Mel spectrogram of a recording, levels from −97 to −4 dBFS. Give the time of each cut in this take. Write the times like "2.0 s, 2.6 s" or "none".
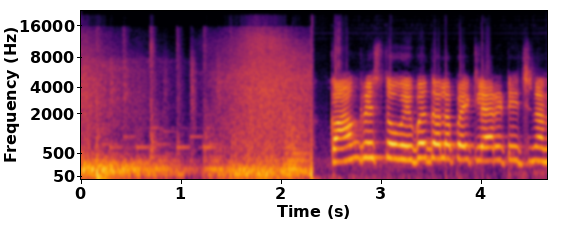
none

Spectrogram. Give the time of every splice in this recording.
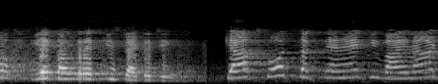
none

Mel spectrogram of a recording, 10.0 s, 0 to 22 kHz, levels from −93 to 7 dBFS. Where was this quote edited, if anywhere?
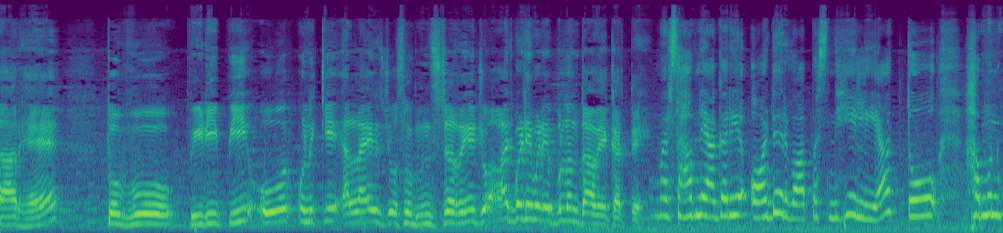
6.6 s

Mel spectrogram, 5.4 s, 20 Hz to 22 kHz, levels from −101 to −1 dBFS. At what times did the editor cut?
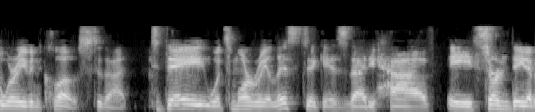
1.6 s, 4.4 s

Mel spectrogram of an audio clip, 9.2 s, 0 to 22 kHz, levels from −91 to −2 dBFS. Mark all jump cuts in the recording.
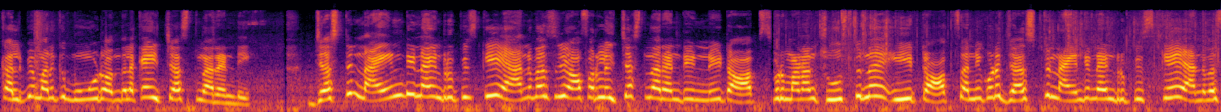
2.2 s, 5.7 s

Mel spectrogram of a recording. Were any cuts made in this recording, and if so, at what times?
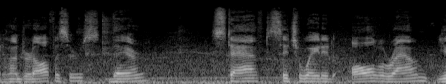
none

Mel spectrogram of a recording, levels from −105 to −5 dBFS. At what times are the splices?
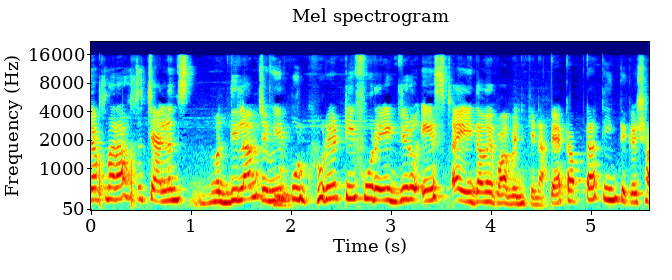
4.6 s

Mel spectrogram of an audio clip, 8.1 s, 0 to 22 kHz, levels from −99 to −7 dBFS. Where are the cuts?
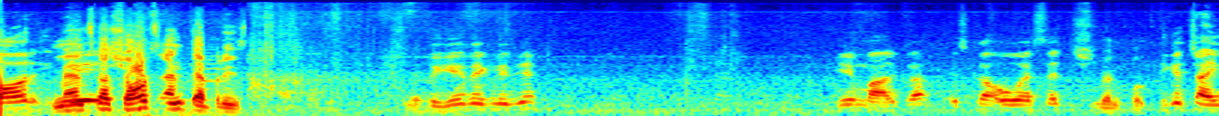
1.7 s

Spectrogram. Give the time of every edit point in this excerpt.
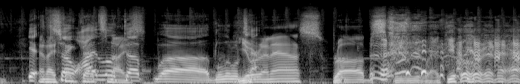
none

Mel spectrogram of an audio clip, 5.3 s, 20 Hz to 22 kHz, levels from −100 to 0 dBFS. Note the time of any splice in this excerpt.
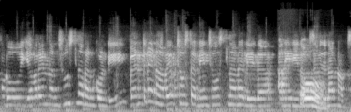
1.8 s

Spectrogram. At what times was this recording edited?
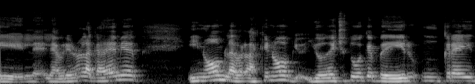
none

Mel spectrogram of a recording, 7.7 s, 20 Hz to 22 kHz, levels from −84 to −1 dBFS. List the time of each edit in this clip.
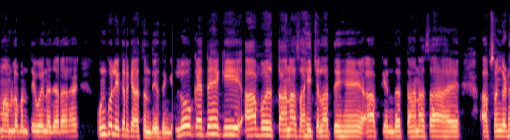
2.6 s

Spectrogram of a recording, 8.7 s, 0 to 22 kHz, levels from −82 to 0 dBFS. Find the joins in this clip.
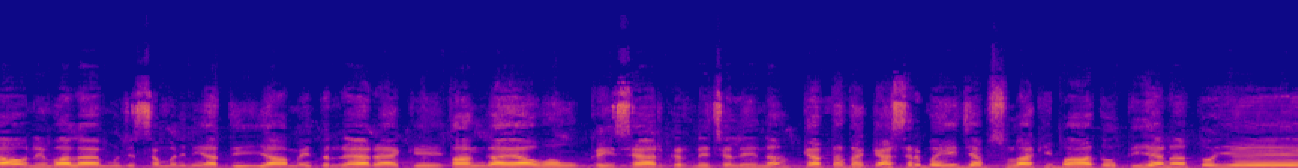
2.8 s, 5.3 s

